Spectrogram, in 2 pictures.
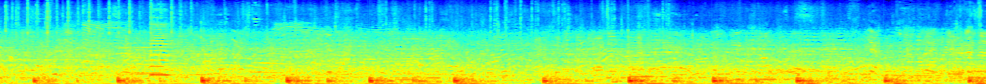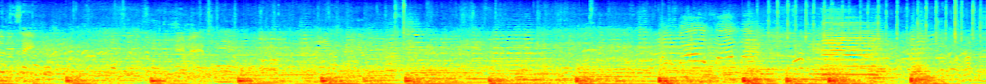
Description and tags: Distant marching band
Crowd noise during a parade with a marching band drumming in the distance.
